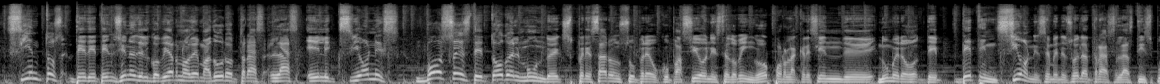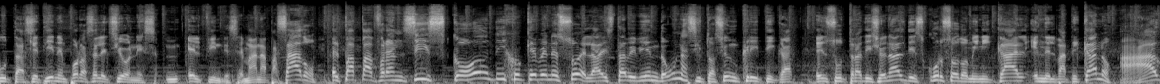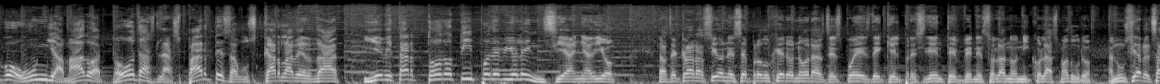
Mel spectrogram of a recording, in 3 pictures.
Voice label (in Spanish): SEGMENTO NOTICIAS PARA RADIO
